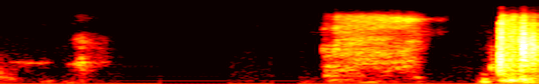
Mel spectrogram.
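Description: A person's breathing: a faint breath about a second in, then a short, sharp, breathy burst near the end, after a stretch of silence.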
